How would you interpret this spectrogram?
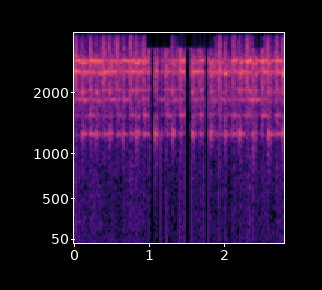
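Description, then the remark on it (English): A bell is rung for the Self-Invested class: it rings continuously for about three seconds, a bright, high metallic trill with a few very brief breaks, sounding alone with no talking. “I got to ring the bell for Self-Invested.”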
